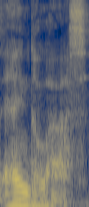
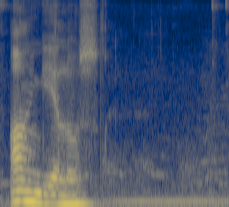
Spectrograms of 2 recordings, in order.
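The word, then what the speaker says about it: ἄγγελος: and we see that the Greek word is angelos. And it allows you to actually play the sound to hear how that Greek word is pronounced. And if I click on this little speaker, it'll do that. Angelos.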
